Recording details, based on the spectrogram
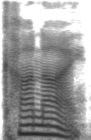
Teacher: The N connects directly to the I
